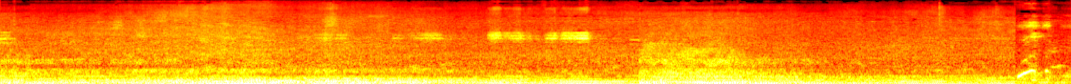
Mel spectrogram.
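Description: Car driving up close and pulling over at the roadside: a steady, loud low engine and road rumble, with a few short high squeals in the middle as it slows.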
